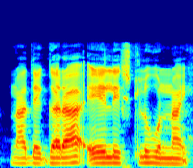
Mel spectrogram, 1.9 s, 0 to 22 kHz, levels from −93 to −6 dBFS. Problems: none marked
